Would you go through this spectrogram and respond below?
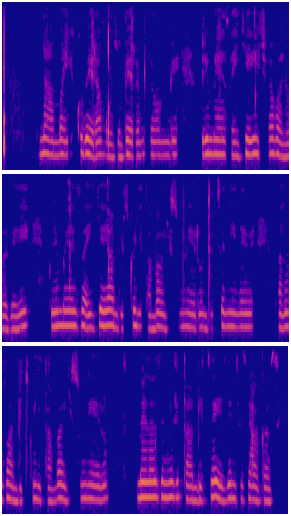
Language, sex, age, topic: Kinyarwanda, female, 18-24, government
